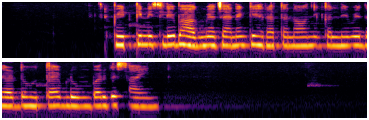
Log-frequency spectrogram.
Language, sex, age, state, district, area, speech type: Hindi, female, 18-30, Madhya Pradesh, Ujjain, urban, read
